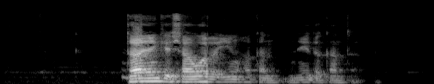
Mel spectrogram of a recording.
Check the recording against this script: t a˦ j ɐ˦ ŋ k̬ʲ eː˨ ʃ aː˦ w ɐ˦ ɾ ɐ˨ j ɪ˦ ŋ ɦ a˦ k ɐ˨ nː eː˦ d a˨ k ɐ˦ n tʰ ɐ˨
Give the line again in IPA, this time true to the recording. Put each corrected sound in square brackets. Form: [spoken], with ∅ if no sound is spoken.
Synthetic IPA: t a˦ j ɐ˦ ŋ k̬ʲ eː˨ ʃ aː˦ w ɐ˦ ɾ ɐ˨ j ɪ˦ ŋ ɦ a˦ k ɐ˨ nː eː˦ d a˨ k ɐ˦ n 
